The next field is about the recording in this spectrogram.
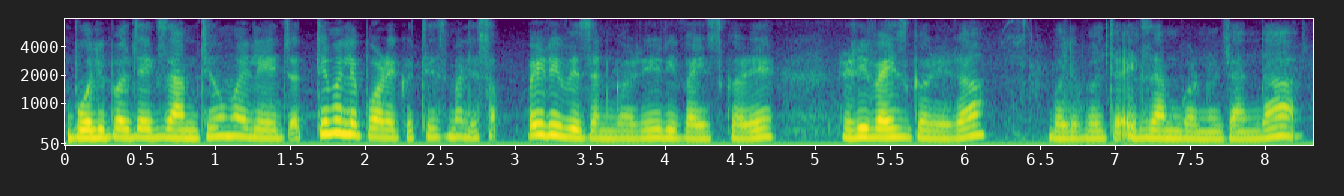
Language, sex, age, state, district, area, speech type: Nepali, female, 18-30, West Bengal, Darjeeling, rural, spontaneous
